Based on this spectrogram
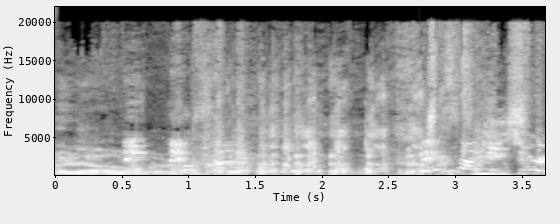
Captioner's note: overlapping chatting and laughter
